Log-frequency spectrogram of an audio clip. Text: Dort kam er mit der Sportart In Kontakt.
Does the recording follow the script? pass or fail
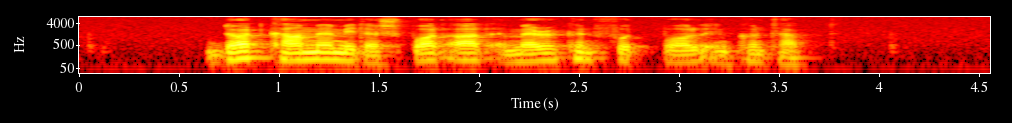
fail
